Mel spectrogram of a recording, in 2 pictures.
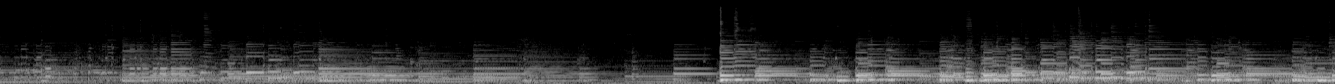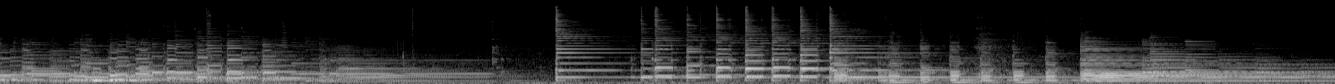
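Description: Classical guitar trio playing: nylon-string guitars plucking quick interwoven lines and chords. Near two-thirds of the way in the music drops briefly, then comes back with a sudden loud run of repeated sharp chords.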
